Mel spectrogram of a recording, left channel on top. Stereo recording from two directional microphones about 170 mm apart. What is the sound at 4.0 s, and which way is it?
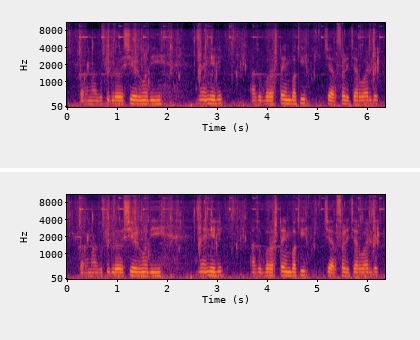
Speech, 15° left (ahead or behind).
